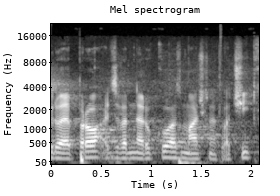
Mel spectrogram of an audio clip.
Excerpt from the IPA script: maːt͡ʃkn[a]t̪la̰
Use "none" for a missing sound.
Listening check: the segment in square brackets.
ɛ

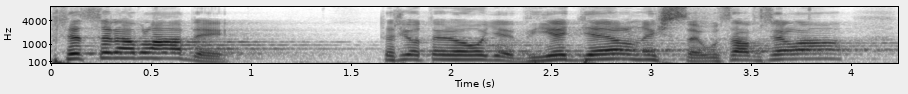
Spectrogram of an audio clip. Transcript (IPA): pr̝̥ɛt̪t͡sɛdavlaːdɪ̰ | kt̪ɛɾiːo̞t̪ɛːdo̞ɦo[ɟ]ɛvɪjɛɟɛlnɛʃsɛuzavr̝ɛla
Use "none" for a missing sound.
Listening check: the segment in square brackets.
ɟ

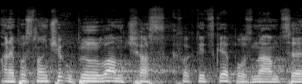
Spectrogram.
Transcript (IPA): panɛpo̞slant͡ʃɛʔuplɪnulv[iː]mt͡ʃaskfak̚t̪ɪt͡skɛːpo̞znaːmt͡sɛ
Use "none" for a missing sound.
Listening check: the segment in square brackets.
aː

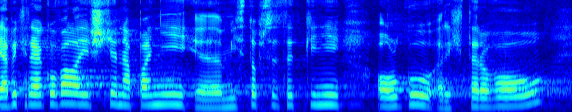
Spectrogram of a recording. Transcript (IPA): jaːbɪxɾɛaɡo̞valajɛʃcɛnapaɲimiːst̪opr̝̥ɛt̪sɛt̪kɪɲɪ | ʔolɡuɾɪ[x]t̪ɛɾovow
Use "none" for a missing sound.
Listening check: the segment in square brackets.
x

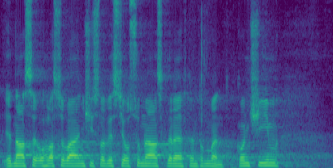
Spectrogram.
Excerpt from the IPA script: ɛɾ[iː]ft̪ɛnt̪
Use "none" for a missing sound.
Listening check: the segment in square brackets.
ɛː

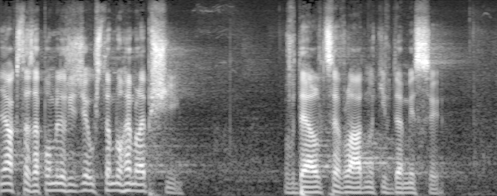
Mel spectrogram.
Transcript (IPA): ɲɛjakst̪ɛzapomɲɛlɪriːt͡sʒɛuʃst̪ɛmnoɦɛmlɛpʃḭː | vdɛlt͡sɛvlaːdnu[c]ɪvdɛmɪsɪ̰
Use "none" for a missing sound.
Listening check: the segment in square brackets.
c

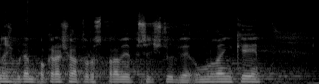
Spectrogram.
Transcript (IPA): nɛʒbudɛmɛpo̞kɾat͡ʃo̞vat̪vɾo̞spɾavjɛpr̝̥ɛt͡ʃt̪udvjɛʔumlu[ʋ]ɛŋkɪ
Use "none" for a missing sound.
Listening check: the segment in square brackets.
v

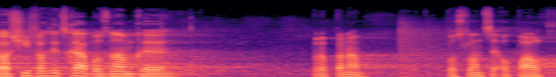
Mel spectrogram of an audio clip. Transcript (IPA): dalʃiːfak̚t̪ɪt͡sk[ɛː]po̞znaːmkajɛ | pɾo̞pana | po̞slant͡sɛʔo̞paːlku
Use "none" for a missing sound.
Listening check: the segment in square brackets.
aː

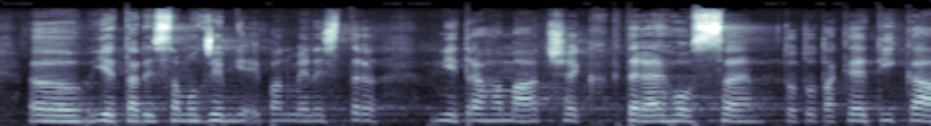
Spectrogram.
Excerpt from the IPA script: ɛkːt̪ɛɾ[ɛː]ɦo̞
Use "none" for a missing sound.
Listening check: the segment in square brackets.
ɛː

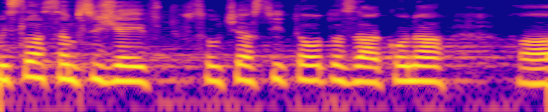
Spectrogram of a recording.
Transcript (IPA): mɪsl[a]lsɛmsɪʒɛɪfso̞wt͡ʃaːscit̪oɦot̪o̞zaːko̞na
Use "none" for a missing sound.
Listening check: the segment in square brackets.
ɛ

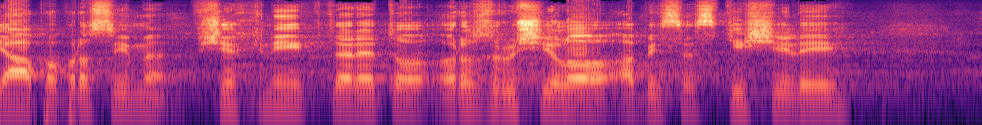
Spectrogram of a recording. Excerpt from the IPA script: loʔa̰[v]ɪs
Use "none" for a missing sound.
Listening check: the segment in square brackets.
b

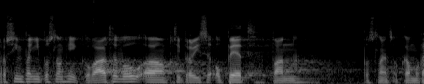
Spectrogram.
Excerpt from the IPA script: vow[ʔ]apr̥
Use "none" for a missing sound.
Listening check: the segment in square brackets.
ʔ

